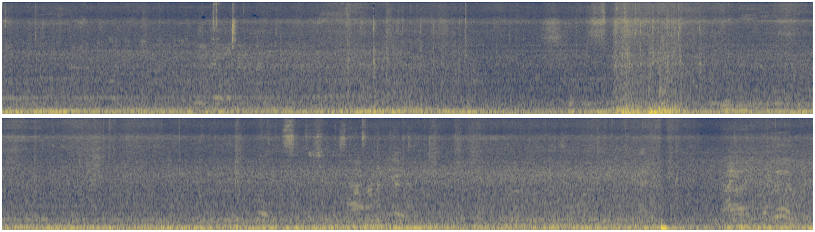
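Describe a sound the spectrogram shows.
A bus engine rumbles steadily from inside while driving.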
